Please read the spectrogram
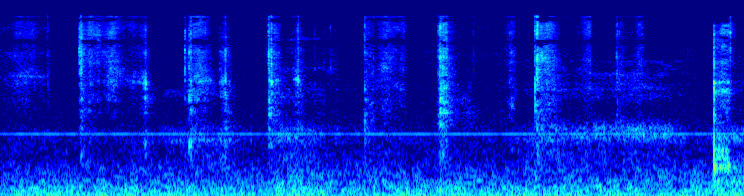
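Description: Near silence with faint rustles and light ticks of cardstock being handled, and a slightly louder soft knock near the end.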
